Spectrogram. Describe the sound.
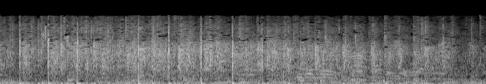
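Steady, dense applause from an audience, many hands clapping at once in a loud continuous wash that holds for the whole stretch, with faint voices mixed in underneath.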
